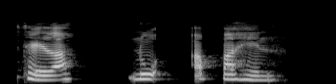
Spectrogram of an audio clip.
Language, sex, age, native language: Icelandic, female, 9, Icelandic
